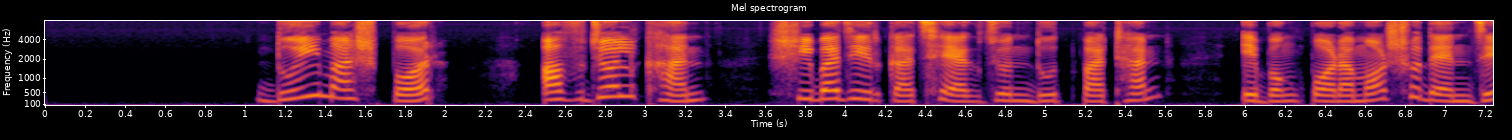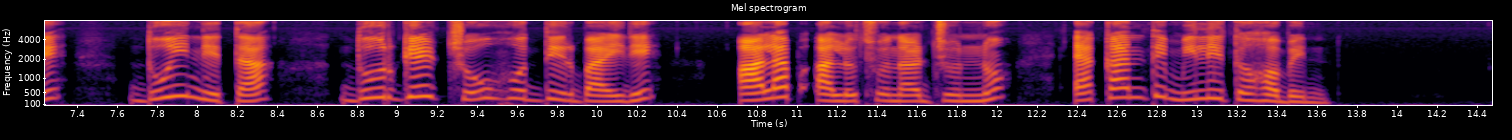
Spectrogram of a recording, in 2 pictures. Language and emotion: Bengali, neutral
